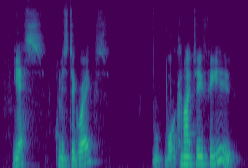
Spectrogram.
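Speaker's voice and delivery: overly courteous, extra polite, most polite voice. Narrator reads Mum answering Mister Greggs: her most polite voice. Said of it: "in her most polite voice".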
